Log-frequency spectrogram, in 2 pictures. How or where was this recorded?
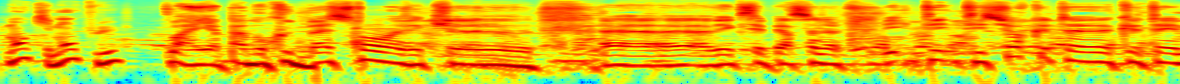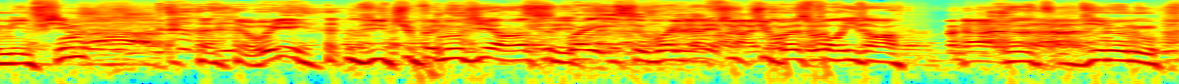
busy venue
